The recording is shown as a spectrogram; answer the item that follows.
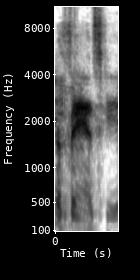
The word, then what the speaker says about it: Stefanski: Stefanski, yeah.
